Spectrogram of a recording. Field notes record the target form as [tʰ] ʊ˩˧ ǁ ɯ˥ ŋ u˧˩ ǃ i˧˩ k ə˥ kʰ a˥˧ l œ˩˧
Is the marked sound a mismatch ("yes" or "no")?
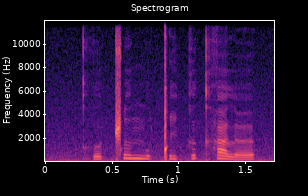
yes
